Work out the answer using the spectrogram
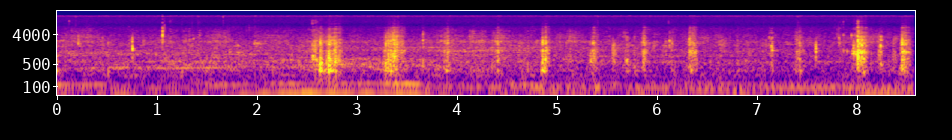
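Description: Chewing and mouth sounds of a person eating sambal tempeh and rice by hand: a run of short wet clicks and crunches, louder about three seconds in and again near the end, over a steady low hum.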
